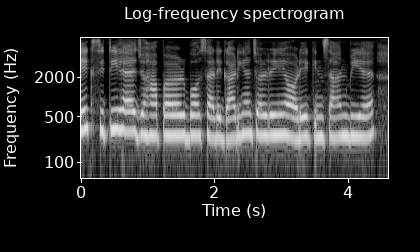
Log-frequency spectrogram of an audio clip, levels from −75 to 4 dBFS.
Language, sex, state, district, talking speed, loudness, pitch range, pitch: Hindi, female, Bihar, Araria, 210 wpm, -12 LUFS, 245-275 Hz, 260 Hz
